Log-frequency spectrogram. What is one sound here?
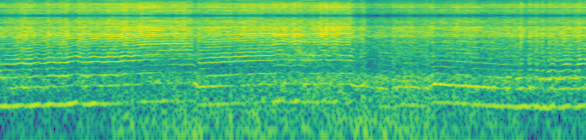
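A kart engine buzzes loudly at high revs close by.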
